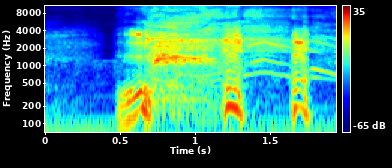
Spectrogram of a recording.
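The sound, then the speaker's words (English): Three harsh, raspy coughs from one man, a long strained one followed by two shorter hacking bursts, loud with no other sounds. “coughed violently”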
